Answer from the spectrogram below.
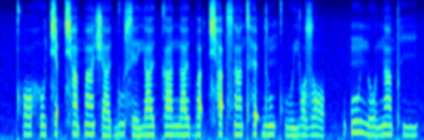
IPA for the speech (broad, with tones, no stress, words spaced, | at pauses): kʰɔ˨ho˨ t͡ɕä˦ʔt͡ɕʰã˦˨pã˦ ʃa˨ɪ̯ɡu˦sʰe˨ ja˦ɪ̯kä˦na˦ɪ̯ bä˦ʔ t͡ɕʰä˦ʔsã˦tʰɛ˦ʔ dũ˦kʰu˨ jɔ˦˨zɔ˦˨ | ʔũ˦ no˨nã˦pʰi˨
